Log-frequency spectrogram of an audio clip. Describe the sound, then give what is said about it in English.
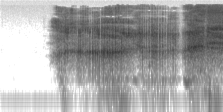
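A loud, raspy snore made by a person's voice in imitation of Jesus sleeping in the boat: one long rattling inhale, a brief break, then a second snore starting up, with no talking. “Did Jesus snore?”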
